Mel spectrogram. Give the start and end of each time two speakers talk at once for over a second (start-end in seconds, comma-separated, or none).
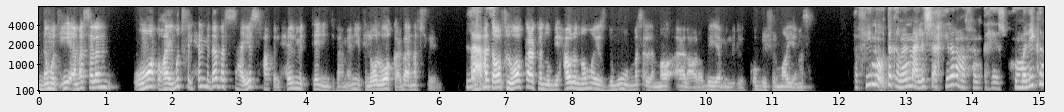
none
